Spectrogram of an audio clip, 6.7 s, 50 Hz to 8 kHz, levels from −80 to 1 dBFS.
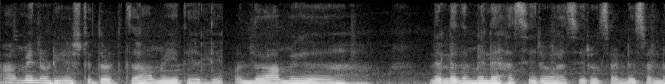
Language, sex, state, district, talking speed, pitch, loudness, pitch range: Kannada, female, Karnataka, Shimoga, 145 wpm, 180 Hz, -15 LUFS, 175-185 Hz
